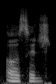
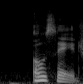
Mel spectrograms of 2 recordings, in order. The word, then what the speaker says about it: Osage: land along the great Osage trail no I didn't say that right Osage right that's how they say it I've always heard Osage but neither pronunciation really sounds like a native pronunciation but I don't know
